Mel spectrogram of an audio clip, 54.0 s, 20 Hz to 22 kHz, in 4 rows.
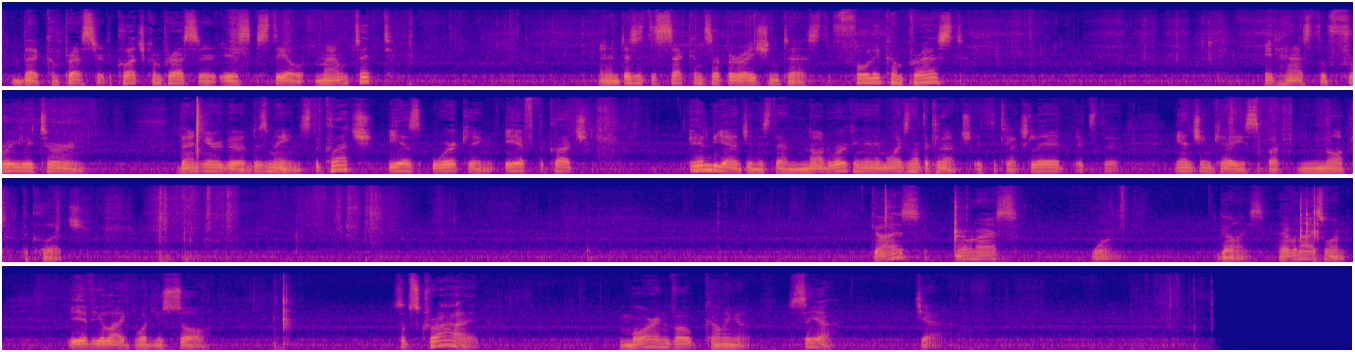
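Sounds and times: steady low hum: 0.0 - 52.7.

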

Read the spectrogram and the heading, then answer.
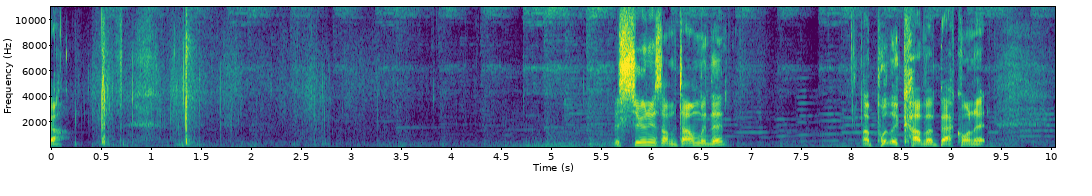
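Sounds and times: faint background music: 0.0 - 10.0
hatchet chopping wood: 0.4 - 0.7.

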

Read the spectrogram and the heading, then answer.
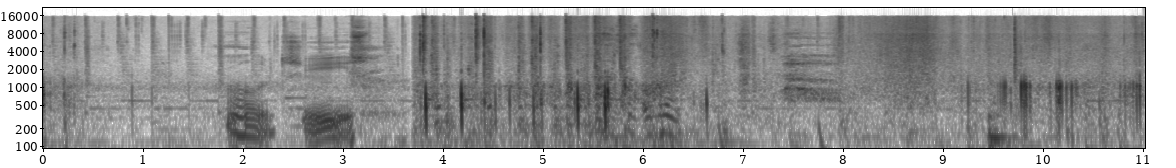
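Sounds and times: knocking handling noises: 3.7 - 8.2, 9.1 - 11.0
footsteps: 3.7 - 11.0.

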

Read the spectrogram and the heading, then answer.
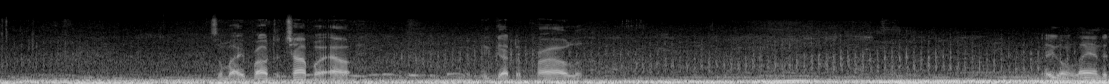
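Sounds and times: helicopter engine drone: 0.0 - 11.0
helicopter rotor chop: 0.0 - 11.0.

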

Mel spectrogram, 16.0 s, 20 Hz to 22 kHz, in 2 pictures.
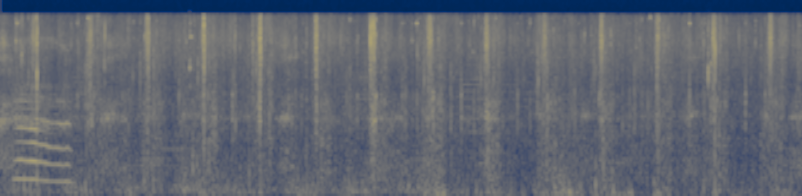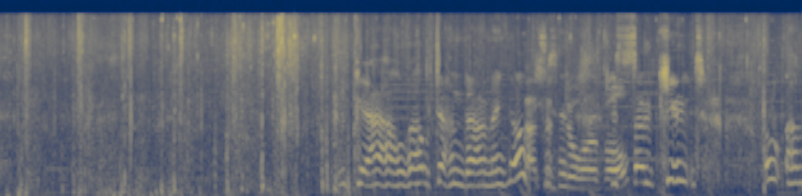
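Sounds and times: hooves cantering on sand: 0.0 - 16.0.

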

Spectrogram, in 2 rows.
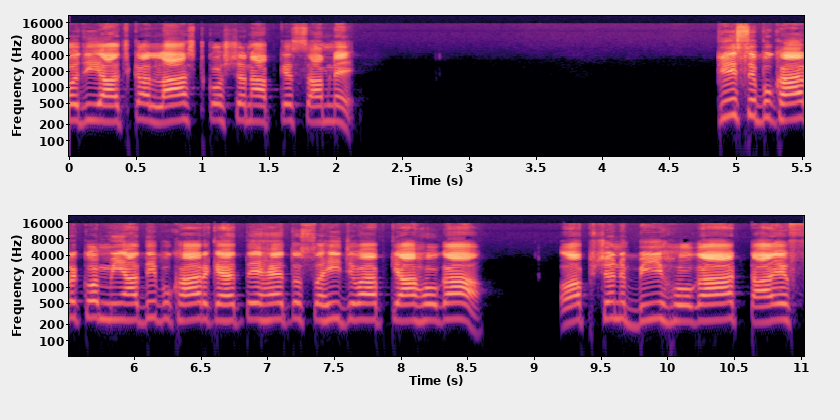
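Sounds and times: man speaking: 0.0 - 2.3, 4.8 - 11.0.

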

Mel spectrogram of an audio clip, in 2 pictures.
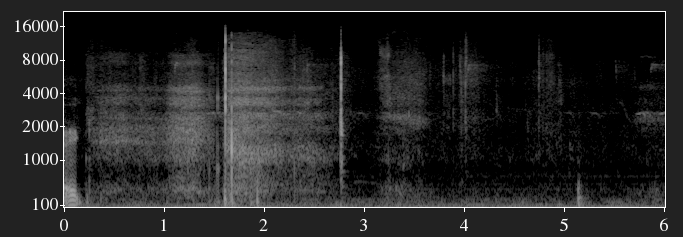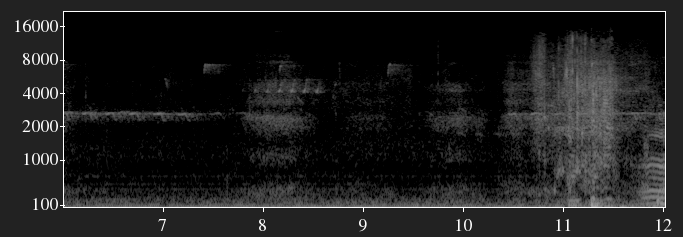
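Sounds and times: boat engine rumble: 0.0 - 12.0.

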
